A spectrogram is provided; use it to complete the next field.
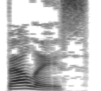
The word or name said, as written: ballet's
